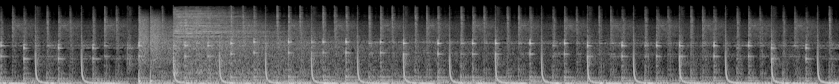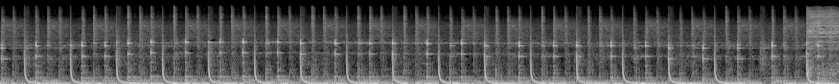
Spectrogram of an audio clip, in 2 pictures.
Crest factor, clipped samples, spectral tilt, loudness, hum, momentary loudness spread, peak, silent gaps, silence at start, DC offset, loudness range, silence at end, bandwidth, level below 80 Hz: 18 dB; under 0.1%; -3 dB/octave; -18 LUFS; none; 5 LU; 0 dBFS; none; 0 s; under 0.1%; 3 LU; 0 s; 17 kHz; -20 dBFS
